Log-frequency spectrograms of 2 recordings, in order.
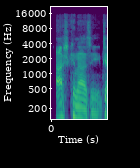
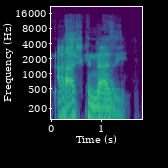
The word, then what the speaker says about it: Ashkenazi: There are the Anakasazi, I think, or I don't know. – Ashkenazi. – I can never pronounce that. Ashkenazi.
